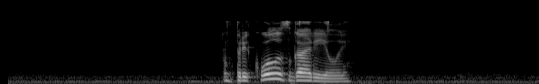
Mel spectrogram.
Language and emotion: Russian, neutral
